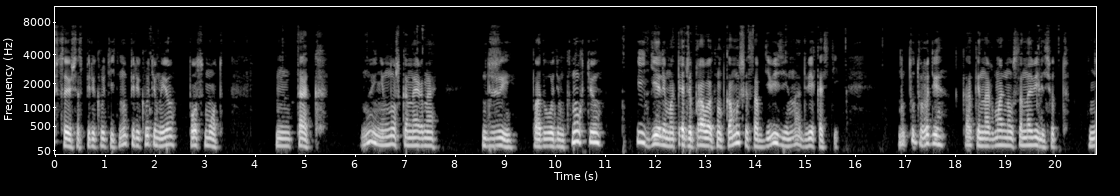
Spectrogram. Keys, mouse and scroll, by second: 0.3 r, 2.2 middle click, 7.1 click, 8.6 g, 11.3 click, 12.2 right click, 14.6 middle click, 16.0-16.5 scroll down 1, 16.5 middle click, 20.0 middle click.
